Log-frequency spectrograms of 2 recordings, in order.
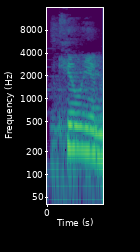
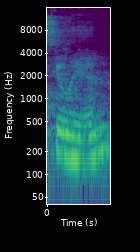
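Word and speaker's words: Cillian: it's such a clip Killian Murphy not selian I think I've pronounced his name selan for like my entire life Killian Murphy is amazing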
